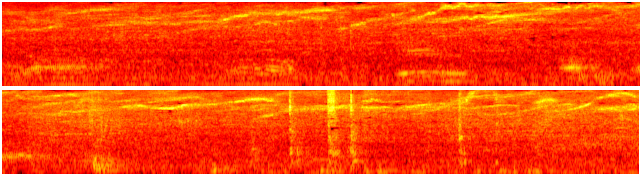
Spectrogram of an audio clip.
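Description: Small electric model cars whine and buzz as they race around a track.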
